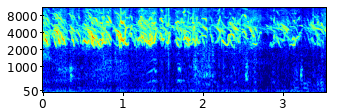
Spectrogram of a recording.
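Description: Young chicks being fed ground-up roti keep up a steady, busy chorus of high, overlapping cheeps and soft clucks, close by and fairly quiet throughout.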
